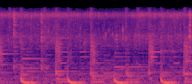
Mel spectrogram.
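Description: Sabudana khichdi with potatoes frying and sizzling in a pan while being stirred, with several regular scraping strokes of the spoon over a steady sizzle, close and fairly loud.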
